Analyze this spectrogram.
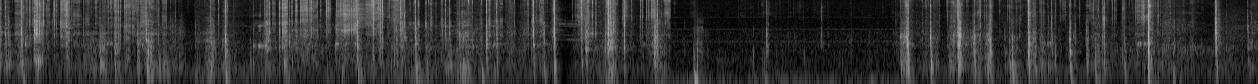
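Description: A blade scrapes and scratches across a plastic disc, close up.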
